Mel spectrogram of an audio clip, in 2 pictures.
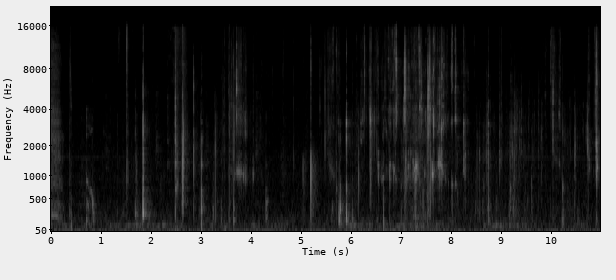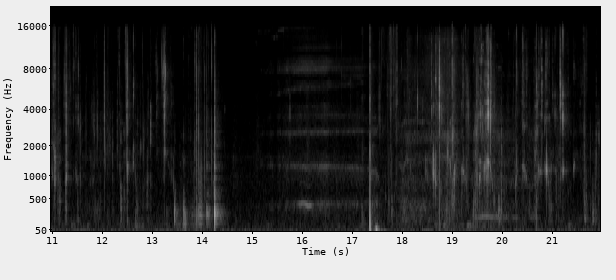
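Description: A man chews gum with wet, sticky smacking sounds close to a microphone.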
